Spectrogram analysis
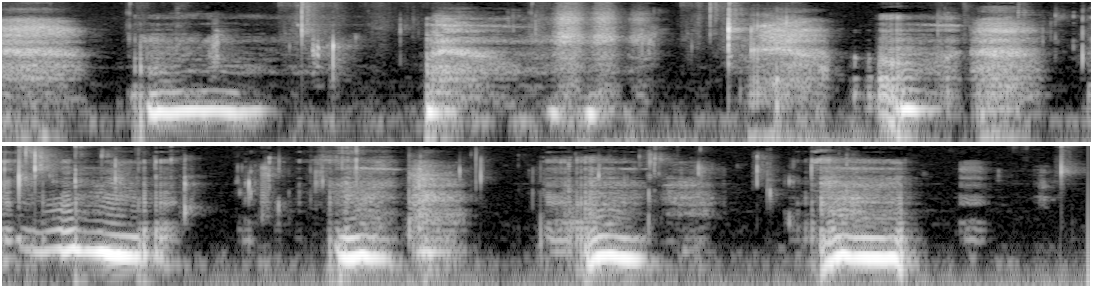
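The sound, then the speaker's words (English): Wet, smacking kisses repeat in an irregular series of about eight, each paired with a soft, low hum or murmur. Moderately loud, with no speech. “Here, let me kiss you some more.”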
